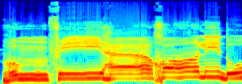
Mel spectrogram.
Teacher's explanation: দু এখানে 3 আলিফ টেনে নুনকে সাকিন করে ফেলবো, কারণ পেশের বাম পাশে জাজমালা ওয়াও মদার হরফ, তো এই মদার হরফের বামের হরফে ওয়াকফ হইলে মধ্যে আরজি 3 আলিফ টানিয়া পড়িতে হয়।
